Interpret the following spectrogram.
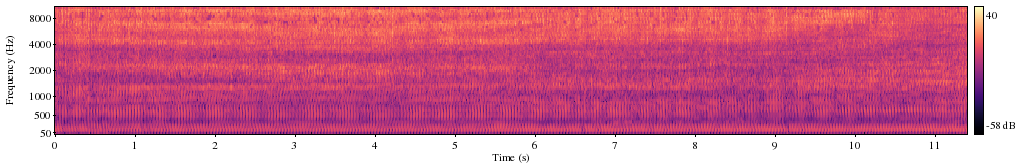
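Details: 1982 Snapper Comet riding mower, 8 HP Tecumseh electric start, after restoration with everything reported operational: low, even, steady thrum with no misses, knocks or surging; engine runs smooth and healthy.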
